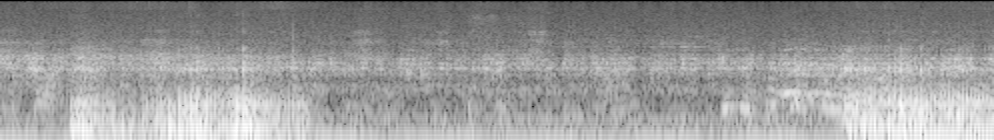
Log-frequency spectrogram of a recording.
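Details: Pug snoring loudly indoors and keeping a cat awake; a low rumbling snore swells in two long bursts at the start and end, with a steady low hum beneath and faint household noise.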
